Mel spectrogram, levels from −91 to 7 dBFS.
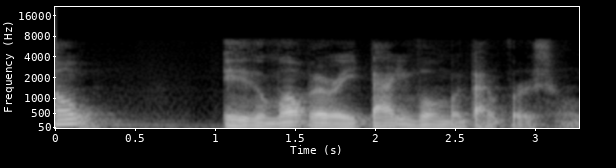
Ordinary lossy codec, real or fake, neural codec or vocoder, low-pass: none; fake; codec, 16 kHz, 0.5 kbps, FunCodec, trained on LibriTTS, 25 frames a second; 7.2 kHz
